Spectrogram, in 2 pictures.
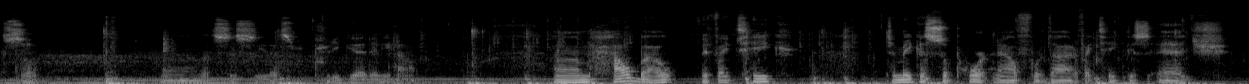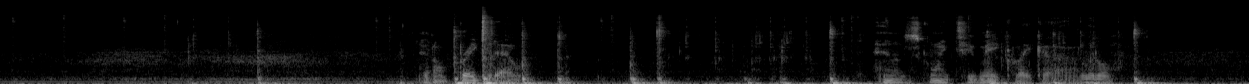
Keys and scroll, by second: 1.0 KP_3, 2.8 alt+a, 4.7 alt+a, 7.4 Tab, 8.2 alt+a, 9.2 2, 11.7 shift+d, 15.8 s, 17.0 p, 18.1 Tab, 18.8 Tab, 19.1 a, 20.8 e, 22.4 a, 23.8 e.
